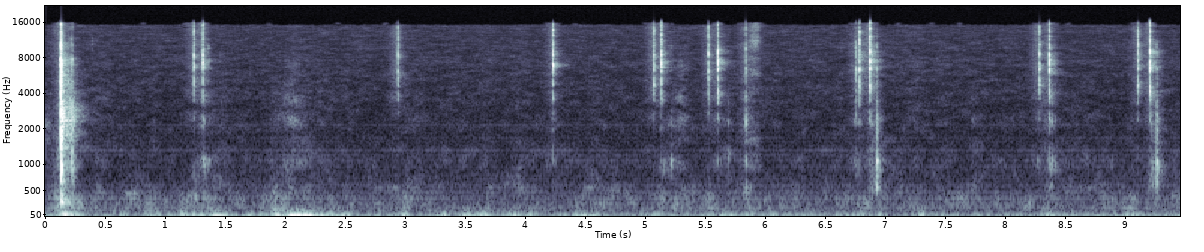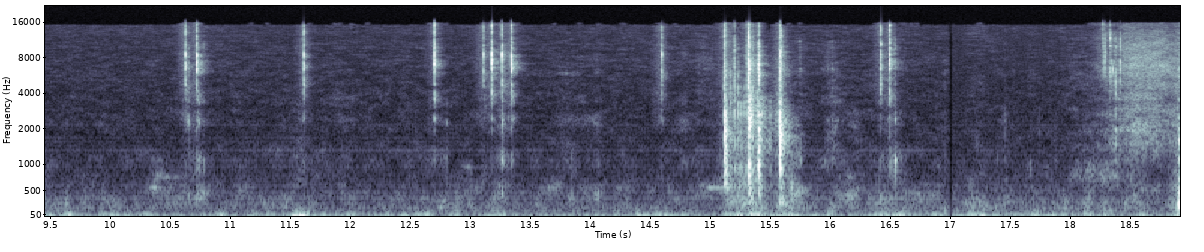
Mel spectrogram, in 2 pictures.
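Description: Light, sparse clicks of computer keyboard keys, a few isolated taps spread out with a short burst near the end, as Alt code 0176 is typed; quiet room, no talking.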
